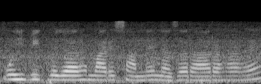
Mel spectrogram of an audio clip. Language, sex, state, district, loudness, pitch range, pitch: Hindi, female, Chhattisgarh, Raipur, -15 LUFS, 195-215 Hz, 205 Hz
